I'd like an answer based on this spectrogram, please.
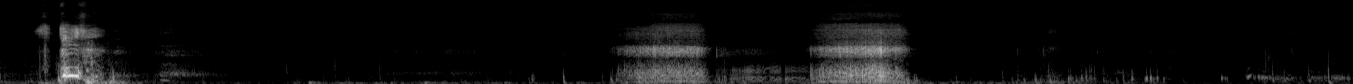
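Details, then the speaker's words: Male sneezing after taking chhikni nasal snuff, with watering eyes: one sharp sneeze, then two long breathy exhalations or stifled sneezes with quiet shuffling between; sneezing. "Oh, fuck, I'm gonna sneeze. Oh. I did a little too much there."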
